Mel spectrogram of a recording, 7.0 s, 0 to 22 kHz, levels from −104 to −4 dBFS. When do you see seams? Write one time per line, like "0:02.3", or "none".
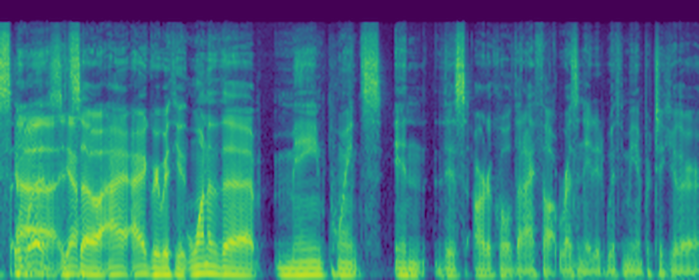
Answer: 0:01.8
